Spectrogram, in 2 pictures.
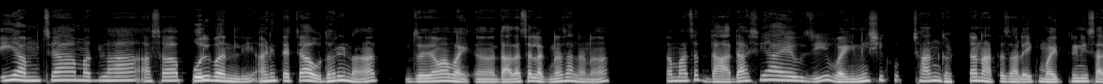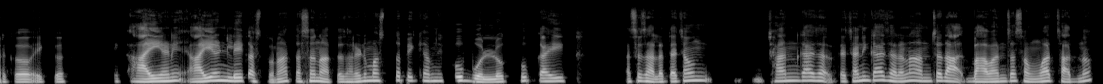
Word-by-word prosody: ती 185 +4 +2
आमच्यामधला 185 -1 +1 0.3
असा 175 +3 0 0.2
पूल 170 +3 +6
बनली 145 -8 +2
आणि 155 +4 +1
त्याच्या 170 +2 +2
उदाहरणात 155 -1 +2 0.4
जेव्हा 140 +4 +3
वही 135 -8 +2 0.3
दादाचं 125 +6 +2
लग्न 135 -2 +1
झालं 150 -8 0
ना, 110 +8 -2 0.6
तर 155 - -1
माझं 170 +1 -2
दादाशी 145 - 0
ऐवजी 175 -6 0
वहिनीशी 145 +4 0
खूप 200 -2 -11 0.2
छान 165 +2 +1
घट्ट 130 +2 -4
नातं 140 -3 +1
झालं, 120 -4 0
एक 130 +3 -3
मैत्रिणीसारखं, 120 -2 0
एक 130 -1 -7 0.6
एक 135 0 -15
आई 130 +3 +5
आणि 160 +4 +2
आई 135 +4 +3
आणि 180 -1 +3
लेक 160 +1 +2
असतो 135 -8 -5
ना, 130 +5 0
तसं 160 +4 0
नातं 125 -4 -1
झालं 125 0 -1
आणि 160 - 0
मस्तपैकी 175 0 -3
आम्ही 165 0 -1
खूप 175 0 +2
बोललो. 125 -1 +2 0.2
खूप 170 0 -4
काही 145 +2 +1 0.7
असं 135 +4 -3
झालं 130 -5 +1
त्याच्याहून 175 +7 0 0.7
छान 160 +3 0
काय 180 0 +1
झालं 165 -4 -1
त्याच्याने 155 +6 -1
काय 190 +1 0
झालं 150 -5 0
ना, 180 +1 +1
आमच्या 155 -3 +1
भावांचा 130 +5 +1
संवाद 145 0 0
साधणं 130 +6 -2
155 Hz, 160 wpm, -20 LUFS, 130-175 Hz, 0.7 s, पूल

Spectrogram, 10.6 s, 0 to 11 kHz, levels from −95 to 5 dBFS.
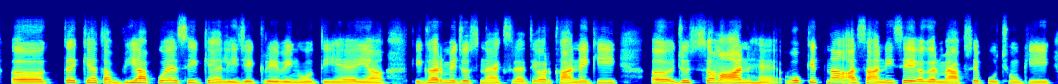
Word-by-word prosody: त 210 +4 +2
क्या 270 -1 +2
तब 210 -5 -1
भी 225 +8 0
आपको 245 -1 +3
ऐसे 230 +1 -1
कह 220 -3 -2
लीजिए 200 0 -2
क्रेविंग 200 0 -2
होती 195 0 -4
है 200 -1 -2
या 190 -1 0 0.3
कि - - -5
घर 220 +1 +4
में 220 0 -1
जो 225 +1 +1
स्नैक्स 205 -3 -4
रहते 200 0 -4
हैं - - 0
और 210 - -2
खाने 210 -1 +2
की 225 +3 -4 0.4
अ, 215 -2 +3
जो 245 +6 +1
सामान 225 -4 +4
है 195 0 -3
वो 240 +3 +2
कितना 280 0 +2
आसानी 220 0 +1
से 225 +1 +3
अगर 205 0 +1
मैं 205 0 +1
आपसे 205 +3 0
पूछूँ 205 +1 -7
कि 205 +1 -4
210 Hz, 200 wpm, -20 LUFS, 200-225 Hz, 0.4 s, घर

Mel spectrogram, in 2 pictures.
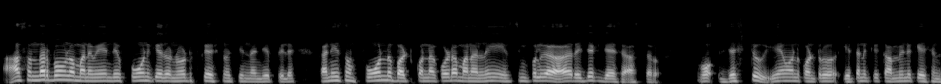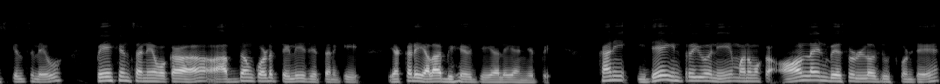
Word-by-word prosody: ఆ - - +8
సందర్భంలో 205 +1 +4
మనం 160 -1 +1
ఏంది 165 0 -2
ఫోన్‌కి 175 0 0
ఏదో 160 -1 +1
నోటిఫికేషన్ 160 -1 -3
వచ్చిందని 135 -2 -6
చెప్పిలె 135 0 -5 0.3
కనీసం 180 +3 0
ఫోన్‌ని 190 +3 +2
పట్టుకున్నా 155 0 +1
కూడా 175 +1 +3
మనల్ని 150 +2 0 0.2
సింపుల్‌గా 165 +1 +2 0.2
రిజెక్ట్ 160 0 -4
జేసేస్తారు. 120 -4 -2 0.5
ఒ - - +3 0.2
జస్టు 155 +4 0 0.2
ఏమనుకుంటరు 155 -3 -1 0.2
ఇతనికి 155 +2 -6
కమ్యూనికేషన్ 145 -2 -2
స్కిల్స్ 130 +1 -9
లేవు. 120 +7 -1 0.4
పేషెన్స్ 175 -1 +1
అనే 145 - -2
ఒక 135 - -3 0.5
అర్థం 125 +7 0
కూడా 155 +1 +2
తెలీదు 135 0 -2
ఇతనికి. 110 0 -6 0.4
ఎక్కడ 165 +6 -1
ఎలా 135 +2 +8
బిహేవ్ 120 -1 -1
జేయాలి 110 0 -1
అని 100 - -9
జెప్పి. 100 - -11 0.5
కానీ 185 +3 +3 0.3
ఇదే 170 - +3
ఇంటర్‌వ్యూని 170 -5 -1 0.2
మనం 150 0 +1
ఒక - - -3 0.2
ఆన్‌లైన్ 195 0 +4
బేస్డ్‌లో 140 -2 +2
జూసుకుంటే, 120 -1 -5
155 Hz, 145 wpm, -23 LUFS, 135-170 Hz, 0.5 s, ఆ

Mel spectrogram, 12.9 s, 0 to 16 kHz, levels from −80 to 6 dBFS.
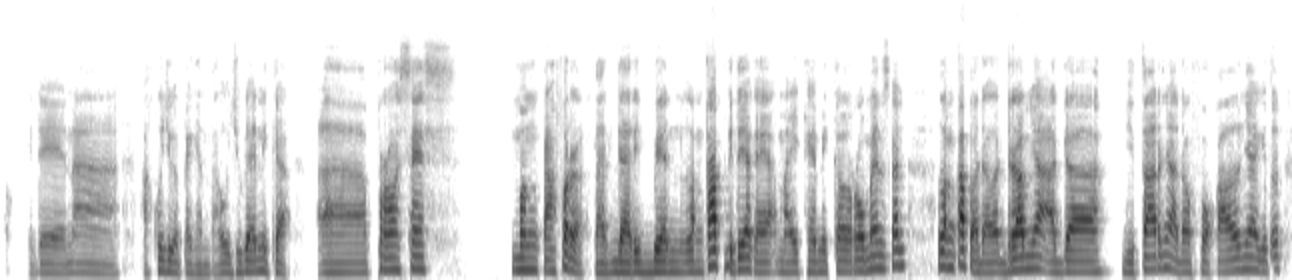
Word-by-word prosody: Oke - - -34
deh, 115 +1 -8
nah, 115 -3 -11 0.3
aku 115 +5 -14
juga 135 -2 -3
pengen 110 -2 -10
tahu 115 +4 -8
juga 130 +4 -1
nih 145 -1 -6
Kak, - - -3 0.3
eee, 125 0 -5
proses 160 +1 -2 0.6
meng-cover 155 -3 +1
ta 120 0 -3
dari 130 +1 +1
band 130 +1 +1
lengkap 135 +10 +6
gitu 160 - 0
ya 165 - +5
kayak 130 -1 -2
My 130 0 -3
Chemical 135 +1 -3
Romance 165 +4 +2
kan, 210 +2 +1 0.3
lengkap 200 +1 +5
ada 125 -1 -1
drumnya, 160 +6 +4
ada 135 0 +2 0.2
gitarnya, 165 +6 0
ada 130 -1 -2
vokalnya 145 +5 -1
gitu, 160 +4 -5
135 Hz, 150 wpm, -21 LUFS, 125-155 Hz, 0.6 s, lengkap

